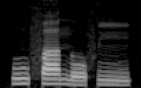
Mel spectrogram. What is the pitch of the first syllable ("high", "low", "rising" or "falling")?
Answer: high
